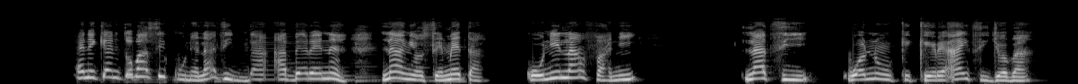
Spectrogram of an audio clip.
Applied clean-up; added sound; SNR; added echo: neural mask model DeepFilterNet 3.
